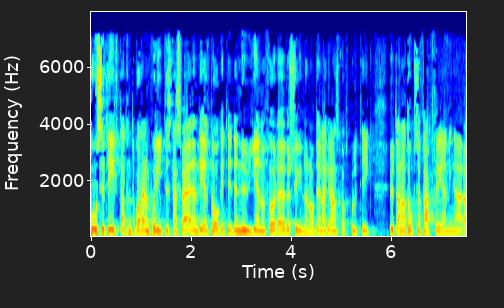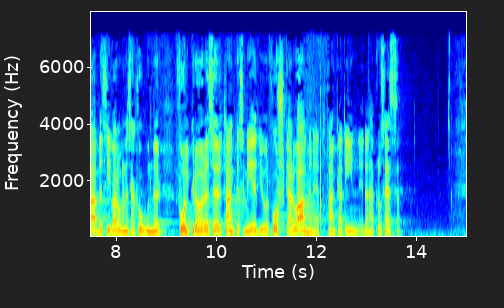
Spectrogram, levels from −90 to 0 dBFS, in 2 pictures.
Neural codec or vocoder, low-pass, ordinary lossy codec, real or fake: none; 7.2 kHz; MP3, 32 kbps; real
